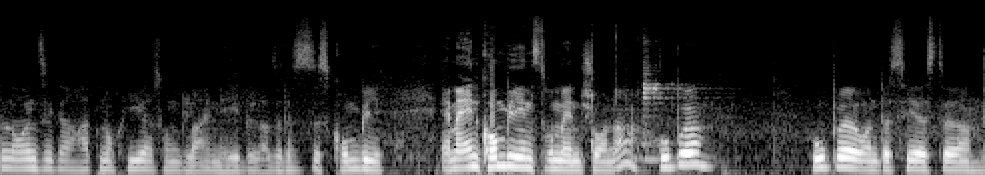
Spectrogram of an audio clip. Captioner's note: honking noise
